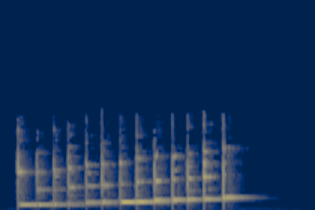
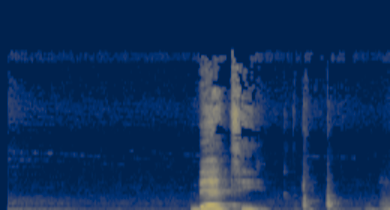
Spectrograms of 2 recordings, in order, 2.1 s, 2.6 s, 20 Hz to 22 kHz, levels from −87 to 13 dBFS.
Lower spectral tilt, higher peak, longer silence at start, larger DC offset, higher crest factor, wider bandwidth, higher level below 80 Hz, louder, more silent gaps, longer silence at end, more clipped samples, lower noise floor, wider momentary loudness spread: second, 3 dB/octave vs -3.5 dB/octave; about the same, -6 dBFS vs -4 dBFS; second, 0.1 s vs 1.25 s; neither; about the same, 20 dB vs 24 dB; second, 11 kHz vs 16.5 kHz; second, -78 dBFS vs -64 dBFS; second, -25 LUFS vs -22 LUFS; neither; first, 0.45 s vs 0 s; neither; second, -47 dBFS vs -66 dBFS; second, 8 LU vs 24 LU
